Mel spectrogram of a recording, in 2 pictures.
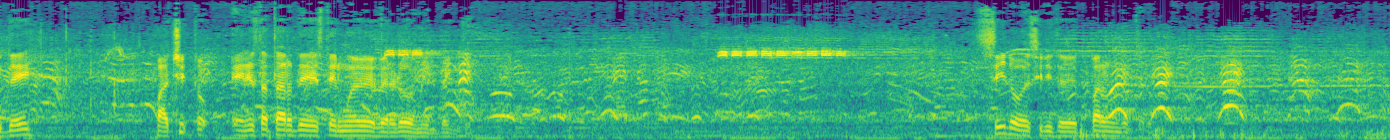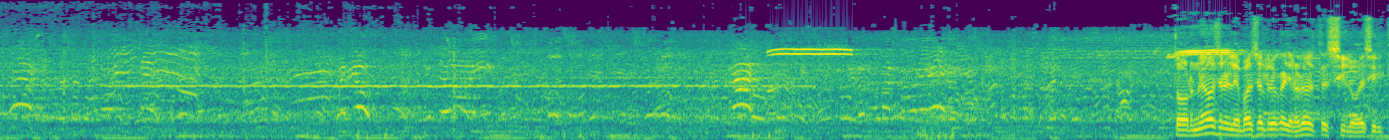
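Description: A crowd of spectators chatters and shouts outdoors, heard from a distance.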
